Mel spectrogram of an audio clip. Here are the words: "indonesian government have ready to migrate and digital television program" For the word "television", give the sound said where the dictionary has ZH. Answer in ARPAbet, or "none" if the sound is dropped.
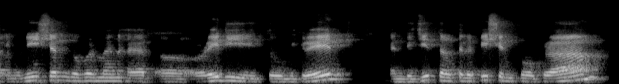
SH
